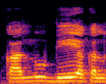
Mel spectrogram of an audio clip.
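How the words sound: The break falls after kaaloo, before beakal. The speaker calls it wrong. "ਬਿਲਕੁਲ ਗਲਤ ਹੈ"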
